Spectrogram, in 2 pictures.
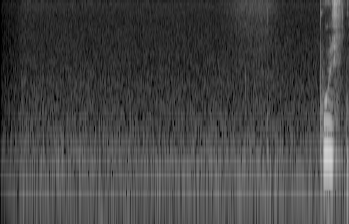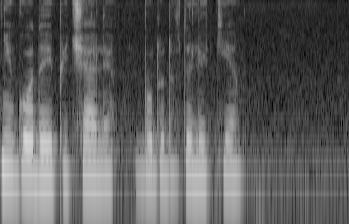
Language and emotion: Russian, sad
